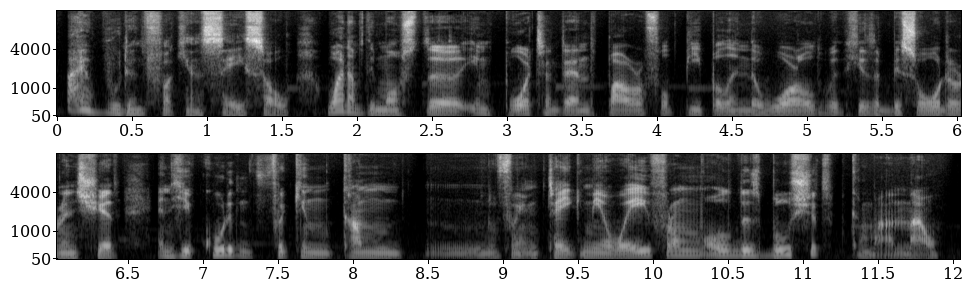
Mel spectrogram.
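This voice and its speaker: A man's voice: mid-range voice, expressive, moderate pace, few pauses, a little mellow. A man giving casual live gameplay commentary, sceptical and profane as he thinks aloud. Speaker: game streamer. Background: game music.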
